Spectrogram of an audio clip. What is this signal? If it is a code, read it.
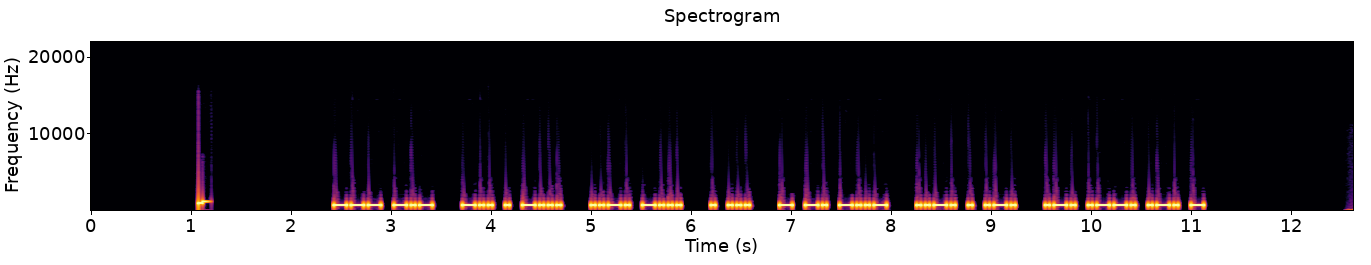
Morse code, heard as a keyed tone, about 27 wpm, 700 Hz. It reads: OK DEB FB ES TNX FER RPRT
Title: Practice QSO - Exchange 2 - Info - 28wpm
